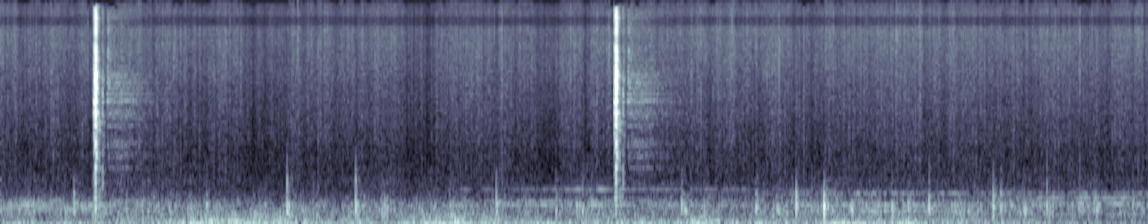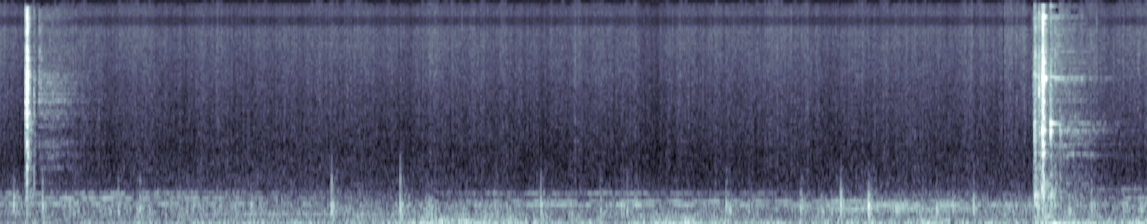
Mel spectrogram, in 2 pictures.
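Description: A short interface click sounds several times.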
